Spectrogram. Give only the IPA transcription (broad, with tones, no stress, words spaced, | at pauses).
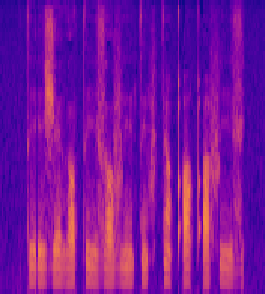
t̪i˧ɾi˧ʒe˧ðʌ˧ t̪i˥˩zʌ˨˥vĩ˨˥ t̪ĩ˥˩ft̪ĩ˥˩qʼi˥˩ qʼi˧fi˥˩z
